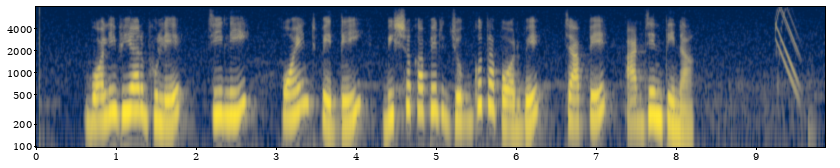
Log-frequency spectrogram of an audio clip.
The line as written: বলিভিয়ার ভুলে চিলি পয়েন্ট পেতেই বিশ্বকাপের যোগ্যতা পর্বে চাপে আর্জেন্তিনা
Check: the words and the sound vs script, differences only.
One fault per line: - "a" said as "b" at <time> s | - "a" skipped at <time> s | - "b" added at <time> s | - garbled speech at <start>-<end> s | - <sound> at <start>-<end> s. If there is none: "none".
- chirp at 9.2-9.6 s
